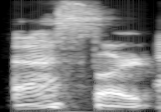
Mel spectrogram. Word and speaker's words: Ausfahrt: Aspart. – Aspart. – Aspart. It's basically, you're like, look, it says aspart. And it's basically exit. It's exit. – It's like A-U-S-F-A-H-R-T, aspart.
